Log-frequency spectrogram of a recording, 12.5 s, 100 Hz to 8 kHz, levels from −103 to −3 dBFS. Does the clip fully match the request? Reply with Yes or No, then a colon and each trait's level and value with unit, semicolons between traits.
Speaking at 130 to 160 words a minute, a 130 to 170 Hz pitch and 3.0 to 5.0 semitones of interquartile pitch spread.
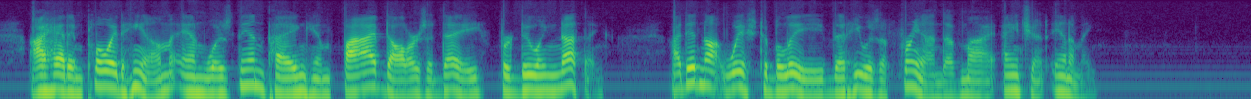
Yes: average, 150 wpm; medium, 140 Hz; average, 3.8 semitones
